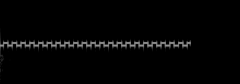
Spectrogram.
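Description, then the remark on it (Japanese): A phone ringtone for an unanswered call sounds as a steady, slightly warbling electronic tone, clear, holding for about two seconds before cutting off abruptly. No voices accompany it. “出なくていいのかいいい。”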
